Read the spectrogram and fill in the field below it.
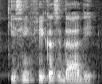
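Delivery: ordinary talk, nothing marked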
